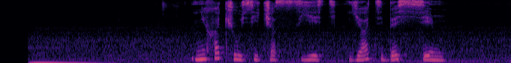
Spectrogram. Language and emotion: Russian, angry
